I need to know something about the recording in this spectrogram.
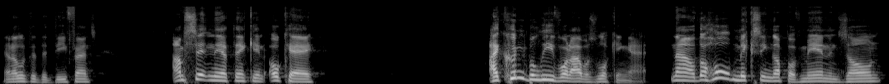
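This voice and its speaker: A man's voice: fairly high pitch, sing-song, normal speed, pauses often, a bit bright, dry recording, studio quality. A man co-hosting a sports podcast, talking heatedly about football and breaking off and restarting his sentences, his voice worn from illness. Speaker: podcast co-host.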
